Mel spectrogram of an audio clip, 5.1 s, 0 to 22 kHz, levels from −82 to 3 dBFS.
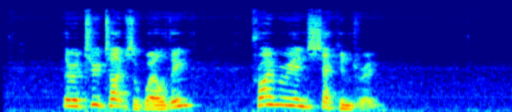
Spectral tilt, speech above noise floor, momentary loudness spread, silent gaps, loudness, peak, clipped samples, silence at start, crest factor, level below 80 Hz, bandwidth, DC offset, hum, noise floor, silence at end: -5.5 dB/octave; 39 dB; 11 LU; none; -19 LUFS; -4 dBFS; under 0.1%; 0.65 s; 16 dB; -54 dBFS; 16 kHz; under 0.1%; none; -57 dBFS; 1.35 s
